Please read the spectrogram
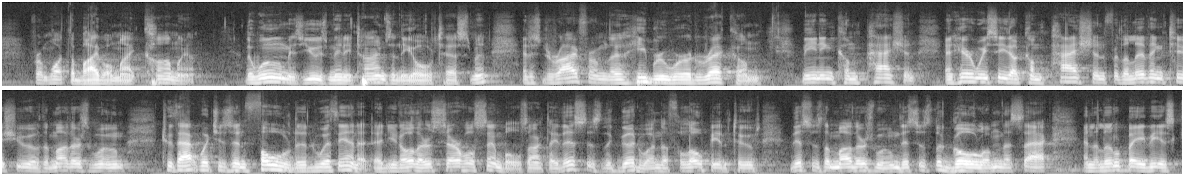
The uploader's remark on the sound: Preached at Paradise Valley Christian Church.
